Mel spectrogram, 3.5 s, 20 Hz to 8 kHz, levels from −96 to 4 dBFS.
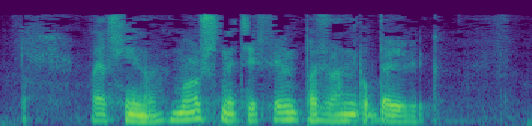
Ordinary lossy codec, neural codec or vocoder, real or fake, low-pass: MP3, 24 kbps; codec, 24 kHz, 1.5 kbps, HILCodec; fake; 7.2 kHz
